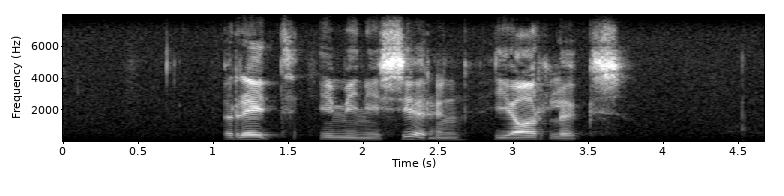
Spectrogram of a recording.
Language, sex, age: Afrikaans, male, 18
